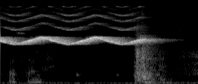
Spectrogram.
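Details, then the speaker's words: VW Sharan 7N2 with a factory VW alarm retrofitted, siren mounted behind the front emblem between the radiator and the ACC sensor bracket; volumetric sensor triggered by hand: loud high warbling siren sweeping about twice a second, then stopping; works correctly. "Maintenant on va tester. Je vais vous montrer donc l'alarme volumétrique qui est en haut là-bas."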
